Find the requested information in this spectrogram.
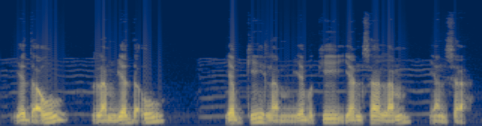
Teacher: Alifnya juga dihilangkan. Phonetically, the long vowels are shortened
